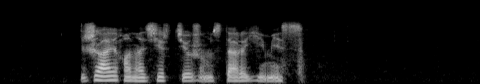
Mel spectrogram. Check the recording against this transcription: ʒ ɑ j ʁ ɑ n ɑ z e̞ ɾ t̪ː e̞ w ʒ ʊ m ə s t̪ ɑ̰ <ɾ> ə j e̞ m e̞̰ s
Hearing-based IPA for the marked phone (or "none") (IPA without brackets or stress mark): ɾ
